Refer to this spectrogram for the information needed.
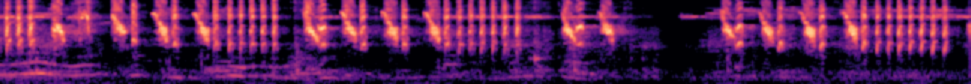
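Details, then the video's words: Long-tailed shrike singing a full masteran song with rich mimicked content: dense runs of clipped high chirps and hooked swept notes, harsh rattling stretches and a short pause before the rapid phrases resume. "Masteran cendet gacor dor isian mewah materi komplit"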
